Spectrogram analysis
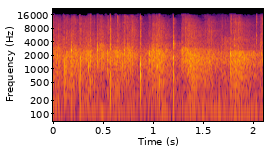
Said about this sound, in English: All right, well, thank you so much, and thanks for those that stayed, and let's give everyone a round of applause.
